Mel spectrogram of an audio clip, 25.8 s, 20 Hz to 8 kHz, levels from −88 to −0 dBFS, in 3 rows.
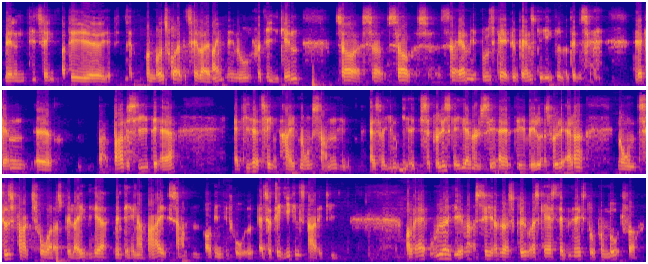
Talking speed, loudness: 240 wpm, -19 LUFS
